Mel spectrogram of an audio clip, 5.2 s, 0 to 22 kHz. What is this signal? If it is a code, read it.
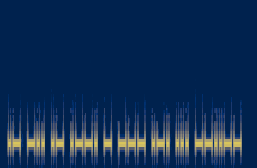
Morse code, heard as a keyed tone, about 25 wpm, 600 Hz. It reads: ADAPTORS,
